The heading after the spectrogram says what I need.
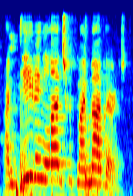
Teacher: my is not stressed my is what we call a possessive pronoun and in that sentence it was not stressed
